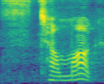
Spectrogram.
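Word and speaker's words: stomach: हो गया architect okay जैसे कि स्टमक स्टमक सीच में यहां भी आपकी साउंड जो होती है वह क की तरह निकलती है स्टमक है ना ऐसे आर्किटेक्ट आर्किटेक्ट ठीक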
